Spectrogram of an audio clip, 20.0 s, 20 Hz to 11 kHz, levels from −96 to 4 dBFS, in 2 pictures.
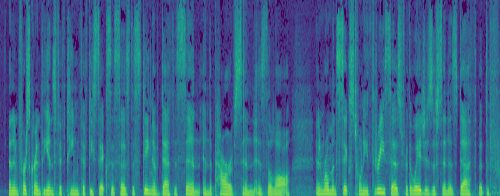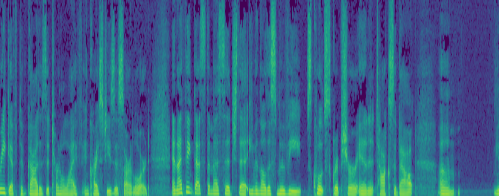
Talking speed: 195 wpm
